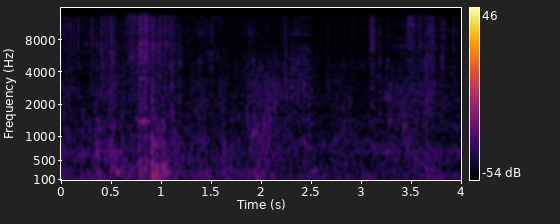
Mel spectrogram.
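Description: Fishing reel being wound in on a hooked salmon, a faint mechanical ratcheting, with a brief louder knock about a second in.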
